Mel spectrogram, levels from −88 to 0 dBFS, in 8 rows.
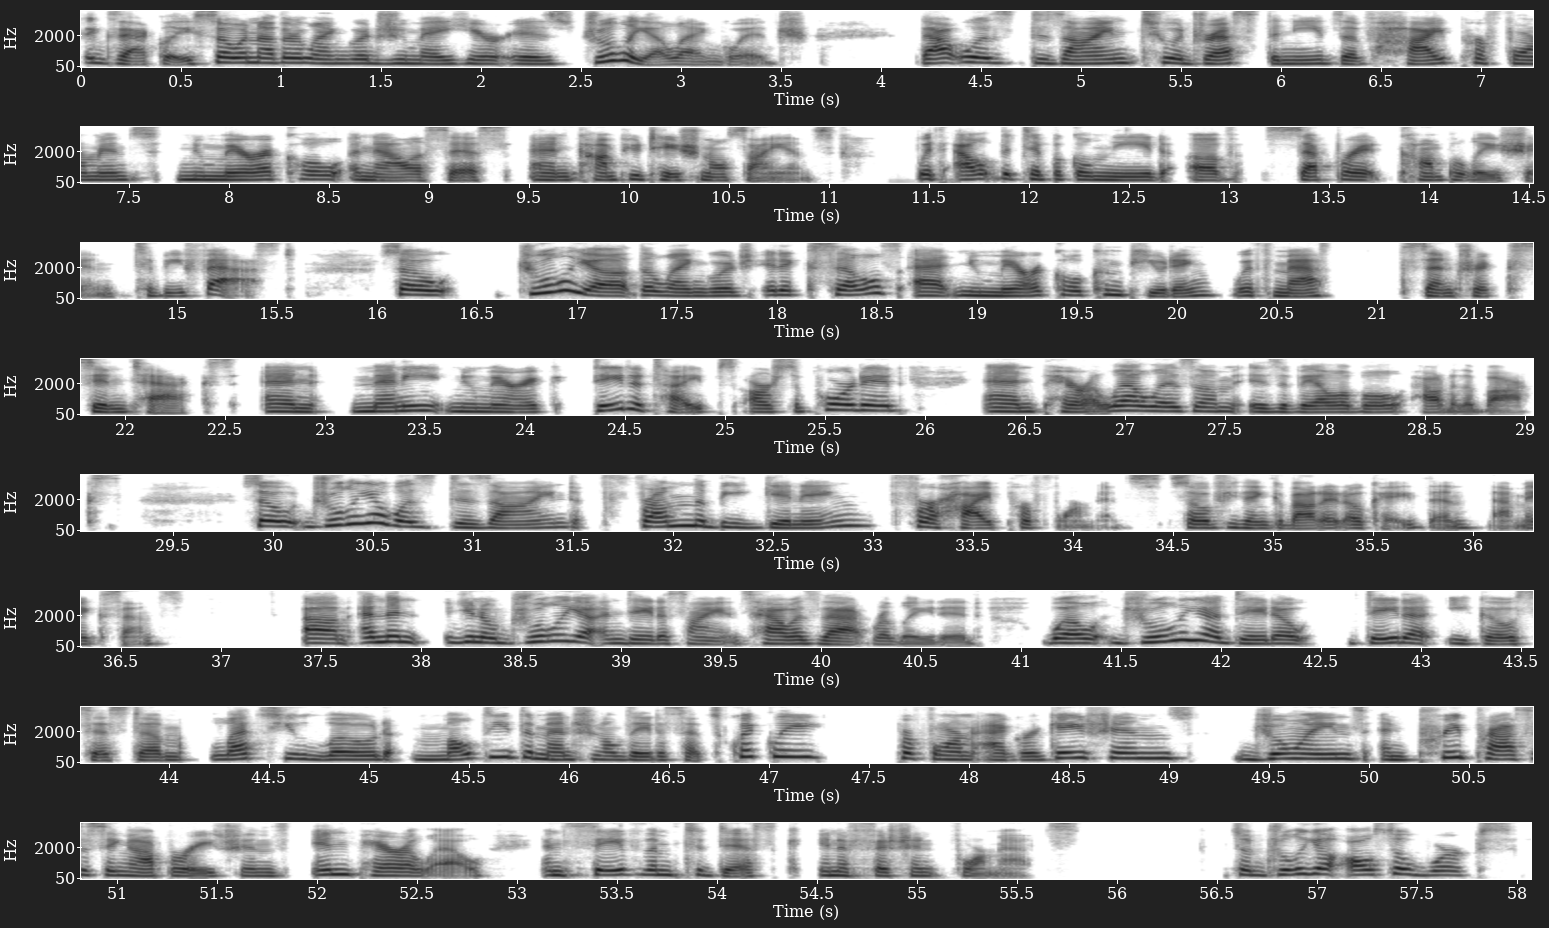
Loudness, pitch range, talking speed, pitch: -19 LUFS, 185-250 Hz, 135 wpm, 210 Hz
